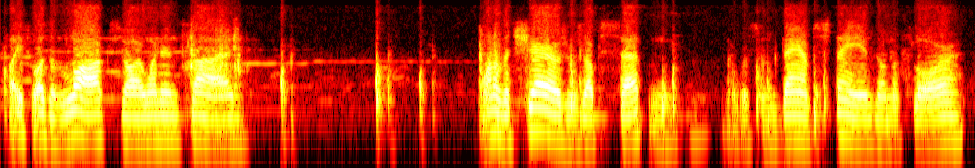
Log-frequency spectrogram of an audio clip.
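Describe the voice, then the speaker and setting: An American actor playing a mild-mannered, thoughtful cowboy in an old-time radio western, speaking in a halting, folksy way. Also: male voice, mid-range voice, level tone, vocal fry. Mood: reflective. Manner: hesitant, halting, folksy drawl. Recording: dry, muffled old radio recording.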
